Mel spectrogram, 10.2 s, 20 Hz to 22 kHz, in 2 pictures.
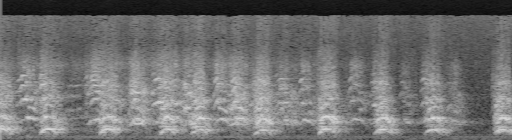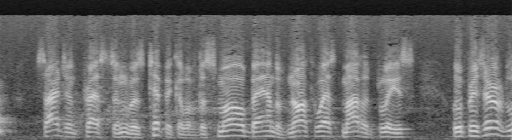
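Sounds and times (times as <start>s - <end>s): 
husky sled dog howling and yelping: 0.0s - 5.3s
speech: 5.6s - 10.2s.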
